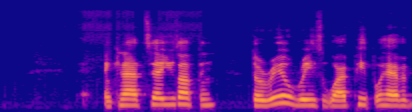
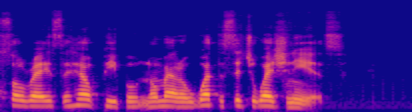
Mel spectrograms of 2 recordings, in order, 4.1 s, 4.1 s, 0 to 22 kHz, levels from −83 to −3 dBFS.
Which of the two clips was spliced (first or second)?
first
